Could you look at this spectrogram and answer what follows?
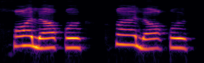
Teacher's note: लाम को पतला कर लें कफ को मोटा भी करें और यहां पर आपने कलकला भी करना है · لام کو پتلا کر لیں، قوف کو موٹا بھی کریں، اور یہاں پر آپ نے کلکلا بھی کرنا ہے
